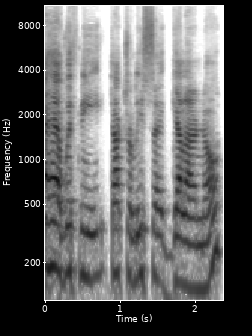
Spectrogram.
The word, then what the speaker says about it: Galarneau: Lisa Galarneau. Did I pronounce that correctly? That's great. That's a perfect French pronunciation.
